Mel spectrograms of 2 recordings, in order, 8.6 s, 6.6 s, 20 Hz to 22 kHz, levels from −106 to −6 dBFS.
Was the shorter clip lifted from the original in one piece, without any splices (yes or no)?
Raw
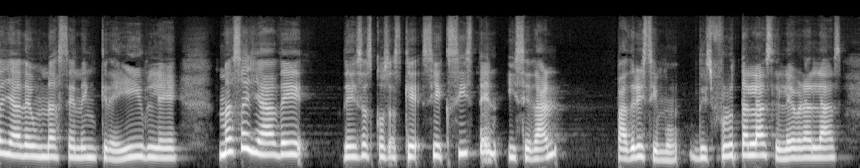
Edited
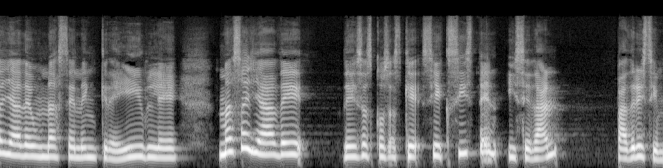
yes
